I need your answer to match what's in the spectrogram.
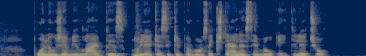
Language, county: Lithuanian, Šiauliai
